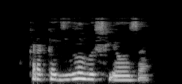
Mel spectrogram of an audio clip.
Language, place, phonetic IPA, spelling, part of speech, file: Russian, Saint Petersburg, [krəkɐˈdʲiɫəvɨ ˈs⁽ʲ⁾lʲɵzɨ], крокодиловы слёзы, noun, LL-Q7737 (rus)-крокодиловы слёзы.wav
- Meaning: crocodile tears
